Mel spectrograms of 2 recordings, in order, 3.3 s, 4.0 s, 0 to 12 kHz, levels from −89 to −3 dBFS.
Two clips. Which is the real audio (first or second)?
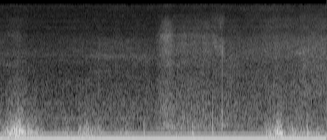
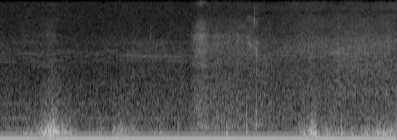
second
